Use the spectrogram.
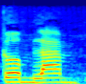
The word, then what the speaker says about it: cơm lam: So I'm just talking to the man, and this is what we call cơm lam. So let me spell it out for you.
